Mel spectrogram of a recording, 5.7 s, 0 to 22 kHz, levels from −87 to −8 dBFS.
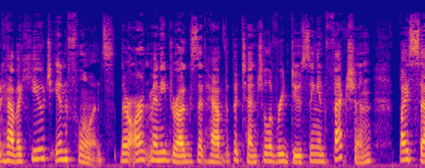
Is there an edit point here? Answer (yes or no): no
